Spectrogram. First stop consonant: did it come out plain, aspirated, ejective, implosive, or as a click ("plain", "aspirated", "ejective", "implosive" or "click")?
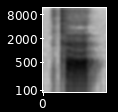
aspirated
